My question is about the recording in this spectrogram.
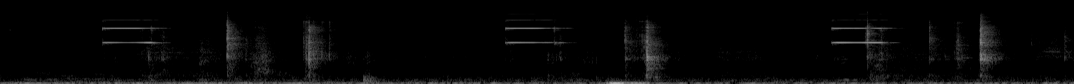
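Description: Snap-on electronic torque wrench beeping three times, a short high beep each time a main bearing cap bolt reaches the preset 60 ft-lb. Sharp clicks and knocks come between the beeps.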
